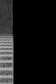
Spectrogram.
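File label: Raleigh Police North District Tactical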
